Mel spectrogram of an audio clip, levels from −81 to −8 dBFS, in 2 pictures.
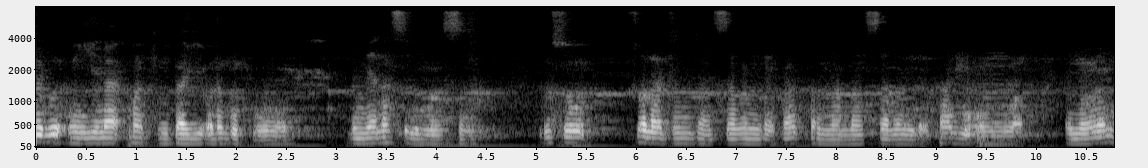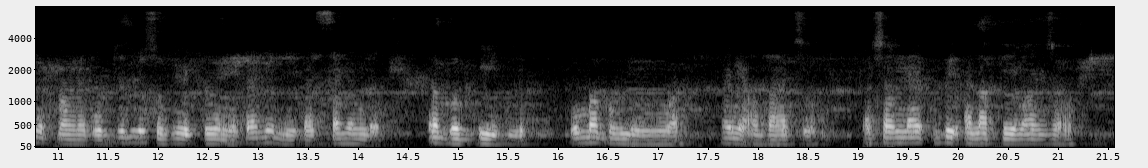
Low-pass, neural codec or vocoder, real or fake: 7.2 kHz; codec, 32 kHz, 1.9 kbps, SNAC; fake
